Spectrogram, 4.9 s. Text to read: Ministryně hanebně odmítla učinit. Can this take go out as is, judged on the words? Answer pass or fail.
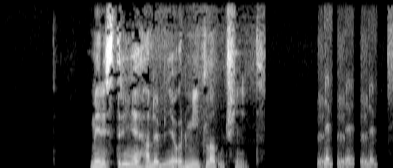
pass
